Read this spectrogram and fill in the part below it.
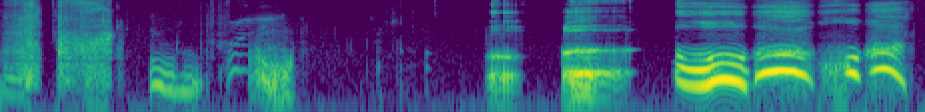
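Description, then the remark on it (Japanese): A series of throaty burps and grunting noises, brought on by sucking on snot, several short bursts growing louder and more drawn out toward the end, with no talking. “鼻くそしゃぶりすぎて、ゲップまで出ちゃいました。”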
